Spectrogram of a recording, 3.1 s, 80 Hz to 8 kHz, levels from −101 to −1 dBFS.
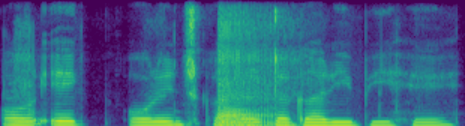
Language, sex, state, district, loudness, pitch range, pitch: Hindi, female, Arunachal Pradesh, Papum Pare, -18 LUFS, 190-200 Hz, 195 Hz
